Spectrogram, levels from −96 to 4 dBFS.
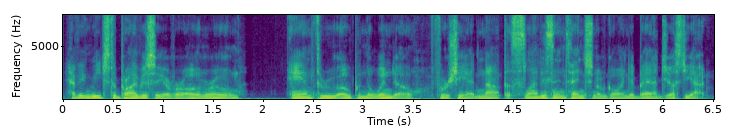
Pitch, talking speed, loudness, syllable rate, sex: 100 Hz, 240 wpm, -16 LUFS, 6.2 syllables/s, male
